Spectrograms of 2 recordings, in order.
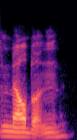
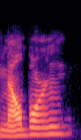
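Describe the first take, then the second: First: It is said the local, non-American way. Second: It is said the common American way. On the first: The speaker calls it right. "I think it's pronounced Melbourne" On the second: The speaker calls it wrong. "I think most people say it here in America, but that's not how you say it"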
